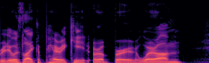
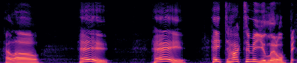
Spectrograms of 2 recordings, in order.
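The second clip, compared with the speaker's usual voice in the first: put-on higher, pushy kid calling hey at a toy bird; kid badgering toy; 7 semitones higher than usual. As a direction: kid trying to make the toy parrot answer. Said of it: "He was like".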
